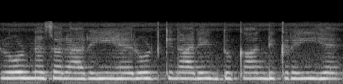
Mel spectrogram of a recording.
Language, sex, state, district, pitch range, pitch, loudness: Hindi, female, Bihar, Purnia, 270-280 Hz, 275 Hz, -13 LUFS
